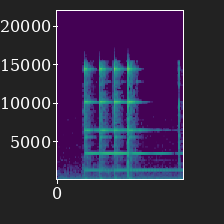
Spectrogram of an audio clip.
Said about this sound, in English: And here is a little warning we are going to be ringing a bell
